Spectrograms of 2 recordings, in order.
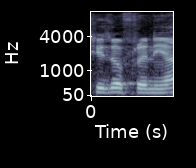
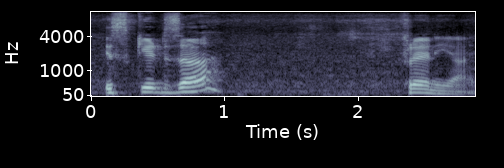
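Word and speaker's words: schizophrenia: ঠিক আছে আমরা যদি নরমাল উচ্চারণ করতে যাই সিজোফ্রেনিয়া বাট সঠিক উচ্চারণটা হবে স্কিটজা ফ্রেনিয়া স্কিটজাফ্রেনিয়া আচ্ছা স্কিটজাফ্রেনিয়ার এটার সঠিক বানানটা কি হবে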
